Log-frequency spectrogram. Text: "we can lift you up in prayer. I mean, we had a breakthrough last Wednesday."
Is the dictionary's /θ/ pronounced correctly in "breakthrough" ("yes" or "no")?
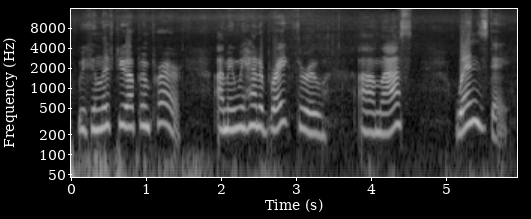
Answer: yes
